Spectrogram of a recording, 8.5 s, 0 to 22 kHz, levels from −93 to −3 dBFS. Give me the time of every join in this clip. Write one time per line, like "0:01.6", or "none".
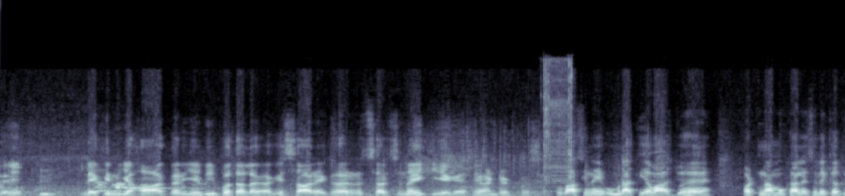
0:05.6
0:07.2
